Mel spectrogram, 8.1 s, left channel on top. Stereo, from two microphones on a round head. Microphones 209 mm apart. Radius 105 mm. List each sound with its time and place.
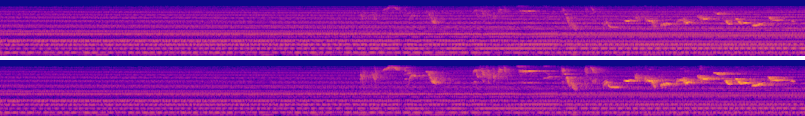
0.0 s a drone: 10° left (ahead or behind); by 8.1 s 20° left (ahead or behind)
3.6 s a bird: 50° right (ahead or behind)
